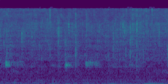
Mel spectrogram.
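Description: Onions sizzling in oil in a pan on low gas heat, alongside cumin and bay leaf, for a watermelon sambar; a steady, fairly quiet hiss runs throughout with a few faint clinks, and nobody speaks.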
